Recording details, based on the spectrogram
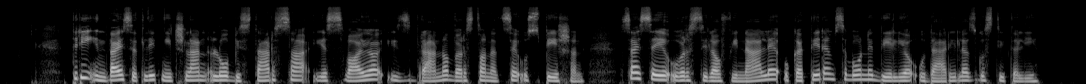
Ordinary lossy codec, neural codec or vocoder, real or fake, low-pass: Opus, 32 kbps; none; real; 14.4 kHz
